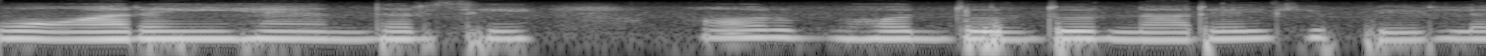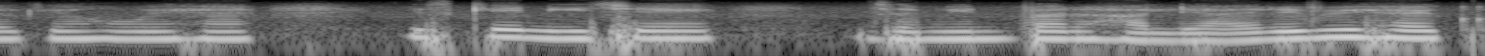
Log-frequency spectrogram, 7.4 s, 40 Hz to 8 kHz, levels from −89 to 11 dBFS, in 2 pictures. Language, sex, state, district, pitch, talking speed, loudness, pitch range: Hindi, female, Uttar Pradesh, Budaun, 210 Hz, 200 wpm, -18 LUFS, 205-215 Hz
